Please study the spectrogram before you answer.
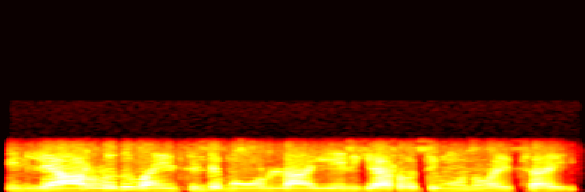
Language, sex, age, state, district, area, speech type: Malayalam, female, 60+, Kerala, Wayanad, rural, conversation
